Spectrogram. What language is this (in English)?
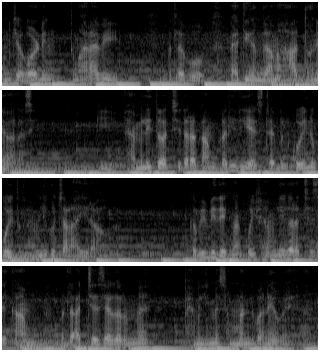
Hindi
